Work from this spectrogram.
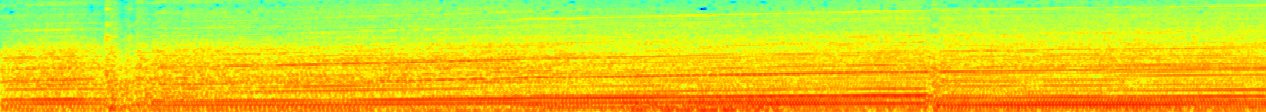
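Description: Porsche Cup race car engine in iRacing at Zandvoort, a loud, continuous howl climbing steadily in pitch through the gears, with brief dips at shifts, close and dominant throughout.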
